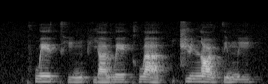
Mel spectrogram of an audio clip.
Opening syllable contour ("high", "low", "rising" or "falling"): high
